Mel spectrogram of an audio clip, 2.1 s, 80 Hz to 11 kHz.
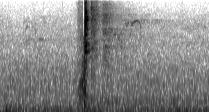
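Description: Ping G425 driver striking a golf ball off the tee: one sharp crack a little under a second in, with a short ring after it.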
